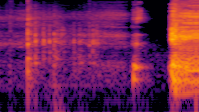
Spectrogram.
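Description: A brief throaty clearing followed by a single forceful cough burst in a quiet room; an ordinary adult cough.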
